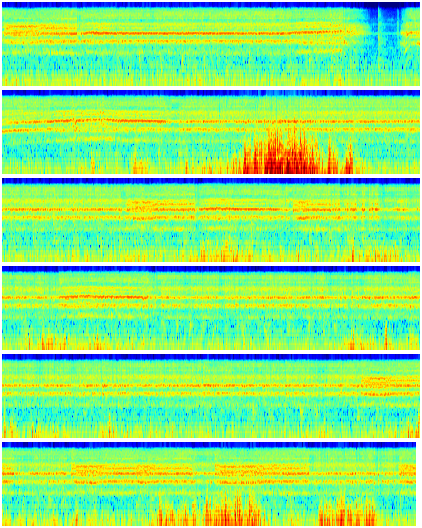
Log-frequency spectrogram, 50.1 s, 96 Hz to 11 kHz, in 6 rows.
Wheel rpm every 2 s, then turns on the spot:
160, 160, 160, 100, 120, 160, 160, 160, 160, 160, 160, 160, 160, 160, 160, 160, 160, 160, 160, 160, 160, 160, 160, 160, 160.
none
